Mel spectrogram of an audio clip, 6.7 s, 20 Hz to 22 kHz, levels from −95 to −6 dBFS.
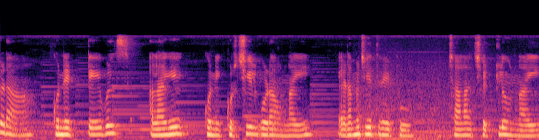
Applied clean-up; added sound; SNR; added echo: none; Thunder / Rain + Piano; 15 dB; none.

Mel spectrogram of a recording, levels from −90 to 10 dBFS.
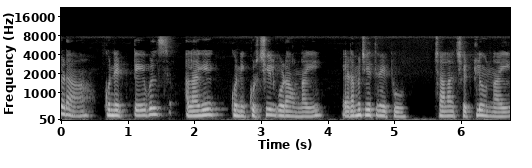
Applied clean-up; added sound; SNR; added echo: neural mask model Resemble Enhance denoiser.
